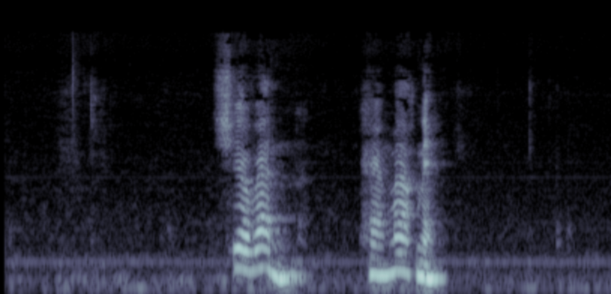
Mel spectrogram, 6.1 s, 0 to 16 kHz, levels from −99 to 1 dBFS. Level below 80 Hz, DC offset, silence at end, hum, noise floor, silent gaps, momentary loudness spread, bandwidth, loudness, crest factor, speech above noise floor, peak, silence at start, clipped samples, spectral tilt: -58 dBFS; under 0.1%; 1.65 s; none; -61 dBFS; none; 19 LU; 9.6 kHz; -28 LUFS; 18 dB; 35 dB; -14 dBFS; 2.15 s; under 0.1%; -6.5 dB/octave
